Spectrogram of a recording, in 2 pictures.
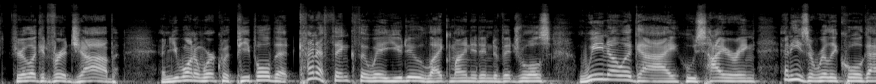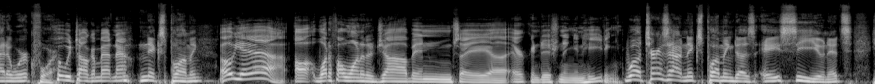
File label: RADIO AD; nicks plumbing radio ads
